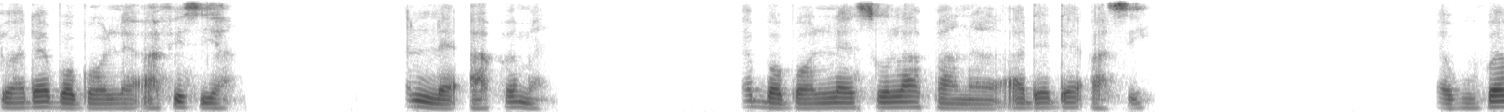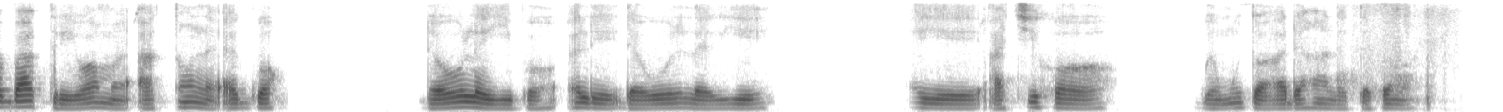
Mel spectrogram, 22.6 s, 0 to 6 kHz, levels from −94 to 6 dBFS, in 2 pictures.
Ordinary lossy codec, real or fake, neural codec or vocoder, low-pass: Opus, 24 kbps; real; none; 5.4 kHz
